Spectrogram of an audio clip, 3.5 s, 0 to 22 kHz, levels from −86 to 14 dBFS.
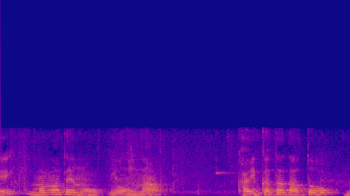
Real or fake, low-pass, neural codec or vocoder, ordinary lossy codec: fake; none; codec, 16 kHz, 8 kbps, FunCodec, trained on Chinese and English, 25 frames a second; none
